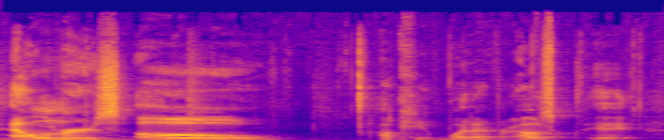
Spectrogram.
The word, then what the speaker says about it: Elmer's: Khalifi's really, I find that to be a little bit too Elmhurst, like the glue.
